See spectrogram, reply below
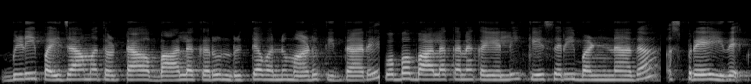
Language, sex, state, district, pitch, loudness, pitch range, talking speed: Kannada, female, Karnataka, Chamarajanagar, 220 Hz, -22 LUFS, 210-230 Hz, 95 wpm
